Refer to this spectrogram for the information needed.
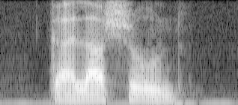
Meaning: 1. jackal 2. wolf dog (dog trained to hunt wolves) 3. wolf dog (hybrid between a wolf and a dog)
- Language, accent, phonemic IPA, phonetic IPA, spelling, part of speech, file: Armenian, Eastern Armenian, /ɡɑjlɑˈʃun/, [ɡɑjlɑʃún], գայլաշուն, noun, Hy-գայլաշուն.ogg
